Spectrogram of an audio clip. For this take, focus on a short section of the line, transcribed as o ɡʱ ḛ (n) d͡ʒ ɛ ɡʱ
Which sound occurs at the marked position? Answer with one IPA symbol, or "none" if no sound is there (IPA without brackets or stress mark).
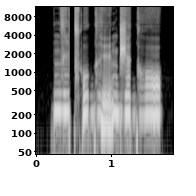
n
